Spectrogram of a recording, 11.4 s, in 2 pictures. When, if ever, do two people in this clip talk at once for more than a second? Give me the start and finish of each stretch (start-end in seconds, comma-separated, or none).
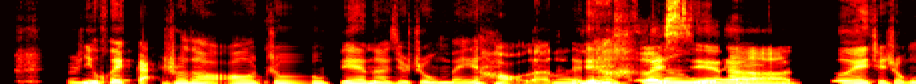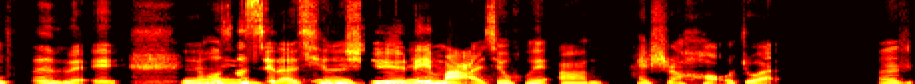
3.4-5.0, 6.9-8.5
